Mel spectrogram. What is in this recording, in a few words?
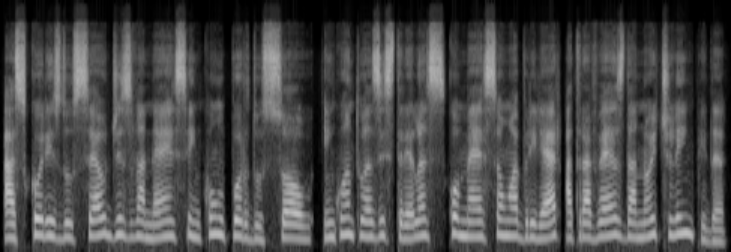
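Brazilian Portuguese; iOS 26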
